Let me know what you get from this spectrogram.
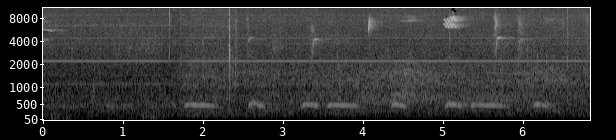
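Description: A bird giving a series of soft, low hooting notes, about nine in all, some short and some drawn out, with faint high chirps from small birds.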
